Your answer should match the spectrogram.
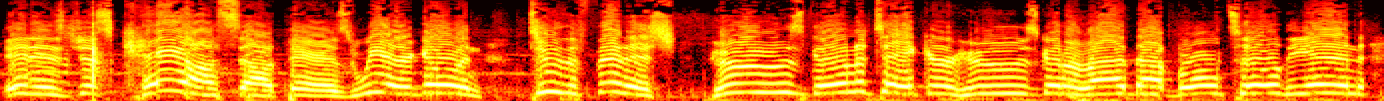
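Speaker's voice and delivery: hammed-up Southern race commentary, drawn-out names; terrible Southern accent. Pilot parodying a friend's commentary, exaggerated Southern accent. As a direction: drawl the race call in a mock Southern accent. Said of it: "my terrible impersonation of a Southern accent".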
